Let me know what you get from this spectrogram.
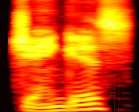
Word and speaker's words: Genghis: The topic of our podcast today, Genghis Khan, or as you enlightened me, Genghis Khan. – Yeah, so that's how it is most similarly pronounced to how the Mongols probably pronounce it, is Genghis. But then, you know, we've all said Genghis.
